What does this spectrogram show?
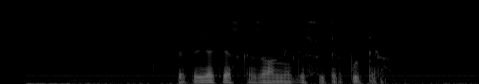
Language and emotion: Russian, neutral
